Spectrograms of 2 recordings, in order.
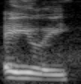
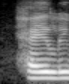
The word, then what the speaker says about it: Ailee: it i say it's aily like alien but without the n so i thought it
